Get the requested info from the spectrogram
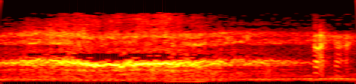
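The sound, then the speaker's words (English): A loud, sustained screech of a light car's tires skidding through a sharp right turn, lasting a few seconds over a rumbling engine before easing off into road noise. “Baby, look at her take that right turn, huh? She almost went over.”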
